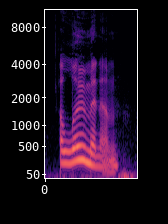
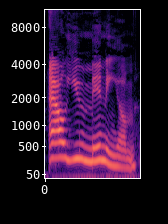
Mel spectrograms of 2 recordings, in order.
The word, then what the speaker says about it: aluminum: Not aluminium. – Listen, we understand. – It's spelled that way, for sure. – Yes, and there are people. I feel like a very small group of people. – Well, Europeans. – Yeah. – A big group of people. Right? Well, that's yeah. That's how Europeans pronounce it, right? – Well, whoever pronounces it. – I don't know. – We get it. You know how it's spelled. It's aluminum. Just leave it at that.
